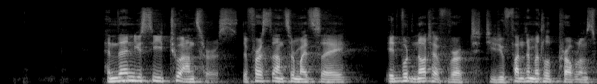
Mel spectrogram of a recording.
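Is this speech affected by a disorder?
No.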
